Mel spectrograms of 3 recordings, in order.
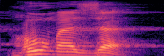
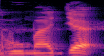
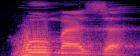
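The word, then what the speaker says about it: همزة: kulli tapi kulli kemudian humaza hurufnya Zai nah ini kembali kepada masalah kebiasaan orang-orang di sini yang mengganti huruf Zai kepada huruf Jim Jadi bukan humaza tapi humaja humaja salah besar kesalahan yang merubah makna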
